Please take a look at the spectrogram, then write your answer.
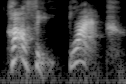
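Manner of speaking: loud, punched-out order; grouchy old man. Acted. Old man ordering in the cafe, grouchy. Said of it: "Say it like an old man, grouchy".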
